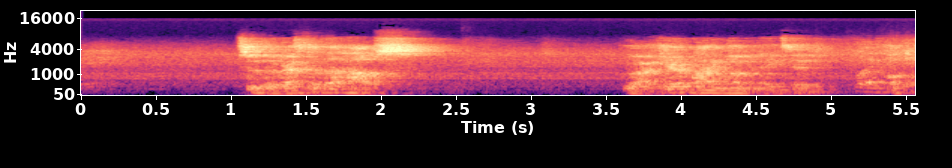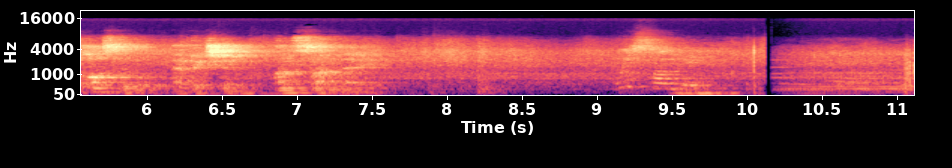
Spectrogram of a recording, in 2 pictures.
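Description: A man talks, heard faintly through a television speaker in a room.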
